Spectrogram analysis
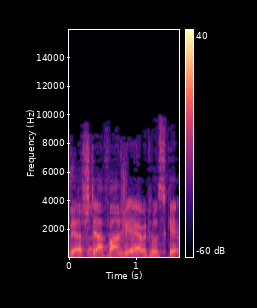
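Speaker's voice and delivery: fake German accent. Asking a guest a question, joking: put-on german accent. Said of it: "actually, that was German".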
